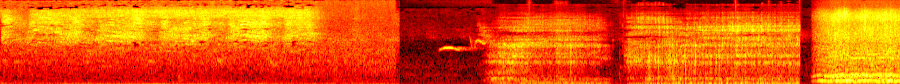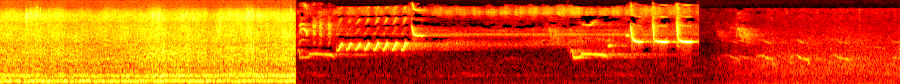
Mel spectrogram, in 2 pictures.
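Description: A run of short, separate animal sound clips. The loudest, in the middle, is a swarm of honeybees on a hive frame buzzing in a steady low hum. After it come short, high bird chirps and whistles.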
